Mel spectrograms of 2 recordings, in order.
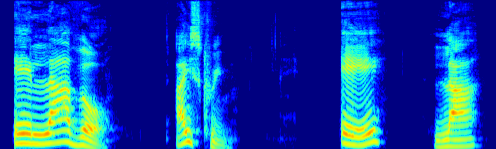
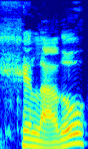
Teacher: the H in Spanish is always silent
